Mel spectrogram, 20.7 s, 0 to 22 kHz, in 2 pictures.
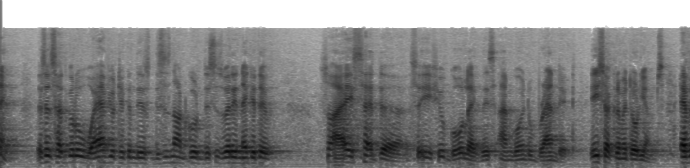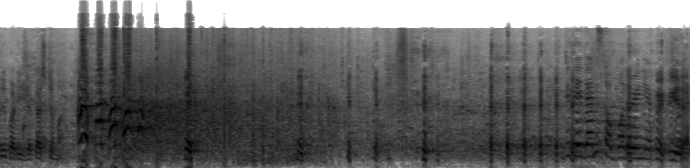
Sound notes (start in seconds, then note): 11.5 laughter/Applause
